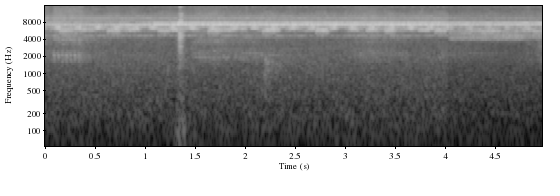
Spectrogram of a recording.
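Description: Cicada buzzing steadily in the Bajo Urubamba forest, a loud, unbroken high drone that fills the whole clip with no voices, joined by a brief sharp click near the middle.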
